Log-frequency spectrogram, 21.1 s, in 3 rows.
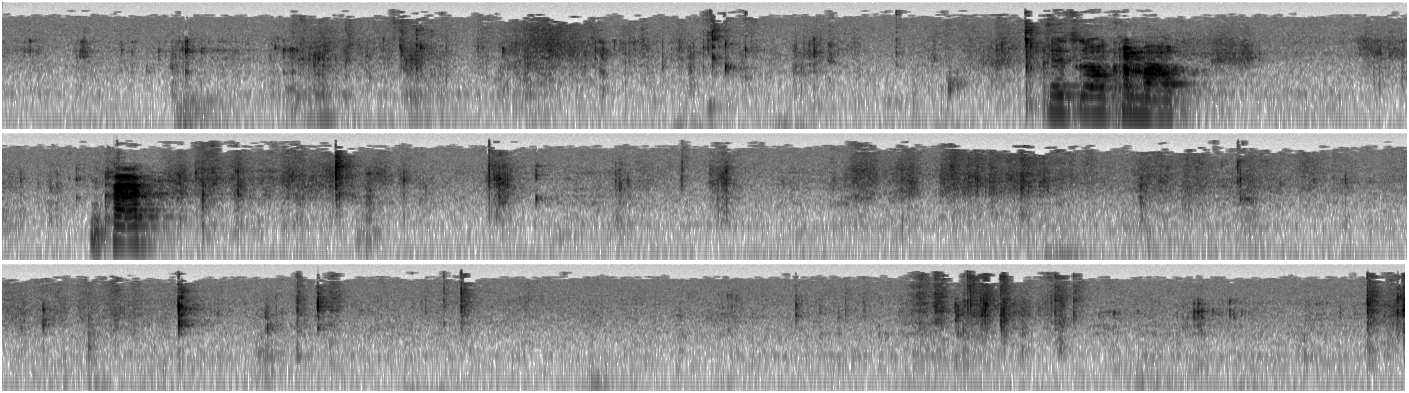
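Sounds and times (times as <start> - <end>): biting and chewing: 0.0 - 5.2, 17.4 - 21.0
foil and napkin crinkling: 11.2 - 14.4.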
